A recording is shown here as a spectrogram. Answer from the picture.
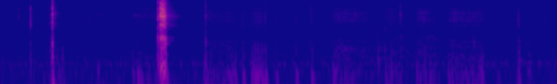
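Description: An adhesive tape dispenser on a desk in use: a couple of sharp clicks, then one short, loud ripping snap, followed by soft scattered rustles and ticks, with no talking.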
